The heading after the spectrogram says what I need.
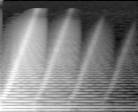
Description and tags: wah synth sound mad with Alsa Modular Synth
synth, wah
